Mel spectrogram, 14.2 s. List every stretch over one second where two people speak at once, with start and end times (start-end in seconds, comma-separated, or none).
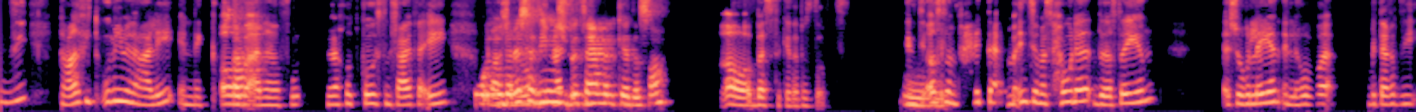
4.9-6.1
